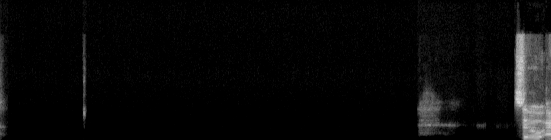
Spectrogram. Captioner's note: silence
